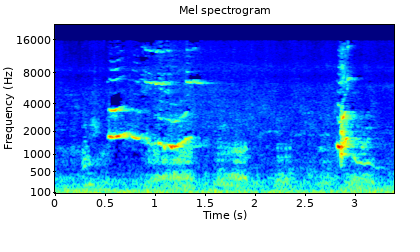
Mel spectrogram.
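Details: Puppies at play give three short, high whining yelps, the first and last sharp and bending downward, the middle one softer, spaced over about three seconds above a low steady indoor hum.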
